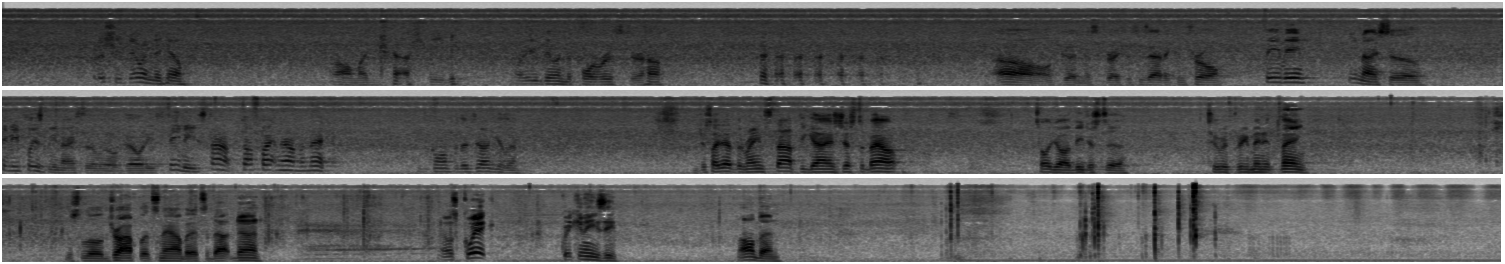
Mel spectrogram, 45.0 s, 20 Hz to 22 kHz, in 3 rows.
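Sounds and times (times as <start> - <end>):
heavy rain hissing: 0.0 - 40.4.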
